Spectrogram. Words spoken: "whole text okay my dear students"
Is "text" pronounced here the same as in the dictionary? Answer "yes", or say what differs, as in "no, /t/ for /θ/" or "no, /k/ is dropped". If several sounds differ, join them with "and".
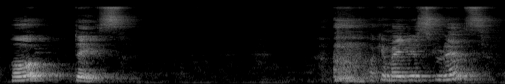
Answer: no, /k/ is dropped and /t/ is dropped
